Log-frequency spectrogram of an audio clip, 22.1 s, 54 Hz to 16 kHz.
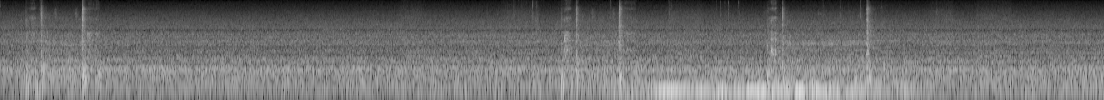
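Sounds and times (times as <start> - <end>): lathe spindle humming: 11.6 - 19.5.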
